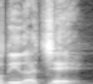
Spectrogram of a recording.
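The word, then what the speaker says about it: διδαχή: Biblia la palabra doctrina es pronunciada como didache y escrita como dida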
